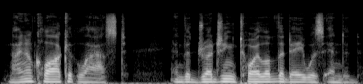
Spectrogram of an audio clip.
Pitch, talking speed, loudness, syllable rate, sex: 110 Hz, 215 wpm, -18 LUFS, 5.2 syllables/s, male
